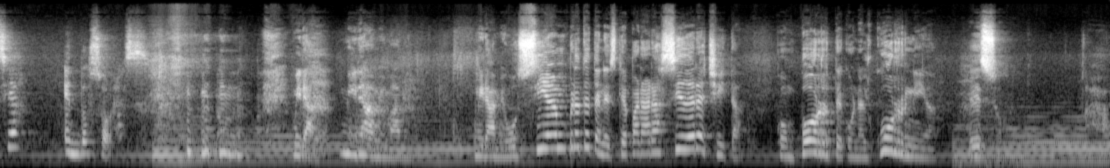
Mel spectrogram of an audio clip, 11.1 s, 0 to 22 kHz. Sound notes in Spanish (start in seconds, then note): 1.6 risas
